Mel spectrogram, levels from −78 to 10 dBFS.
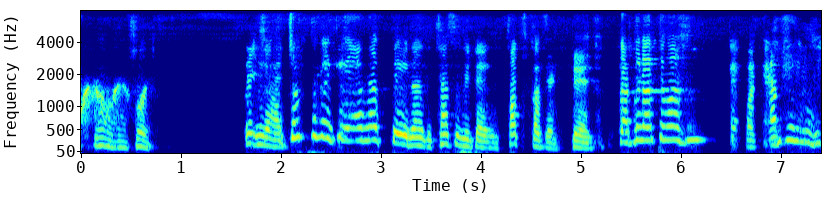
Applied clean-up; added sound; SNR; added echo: neural mask model Resemble Enhance denoiser.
